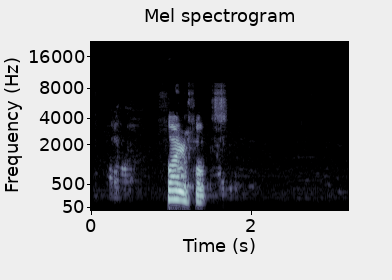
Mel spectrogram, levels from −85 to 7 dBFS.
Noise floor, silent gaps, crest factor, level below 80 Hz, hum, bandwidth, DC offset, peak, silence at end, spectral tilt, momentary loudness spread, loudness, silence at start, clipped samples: -73 dBFS; none; 20 dB; -70 dBFS; none; 8.4 kHz; under 0.1%; -2 dBFS; 1.8 s; -6.5 dB/octave; 25 LU; -17 LUFS; 0.95 s; under 0.1%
